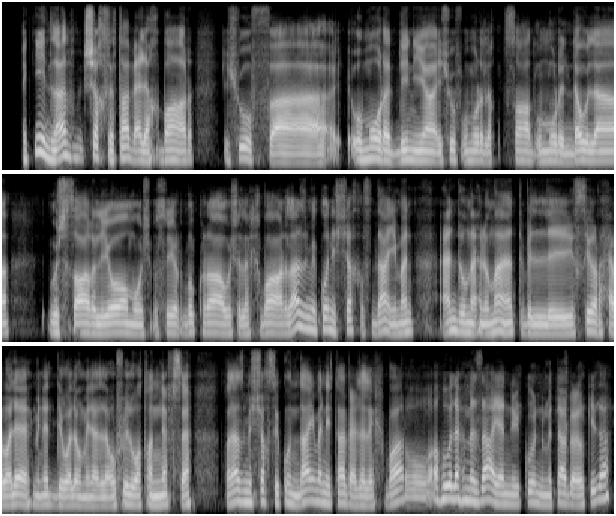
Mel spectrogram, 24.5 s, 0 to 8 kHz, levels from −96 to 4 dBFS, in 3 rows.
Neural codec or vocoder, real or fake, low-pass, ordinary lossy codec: autoencoder, 48 kHz, 128 numbers a frame, DAC-VAE, trained on Japanese speech; fake; 7.2 kHz; none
